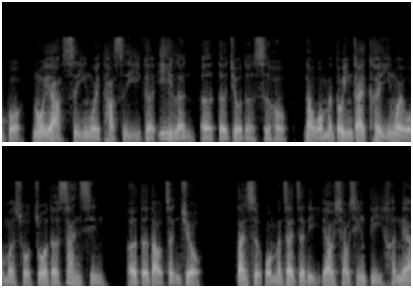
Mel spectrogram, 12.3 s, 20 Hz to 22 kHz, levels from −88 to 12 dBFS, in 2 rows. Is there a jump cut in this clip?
no; 0 cuts

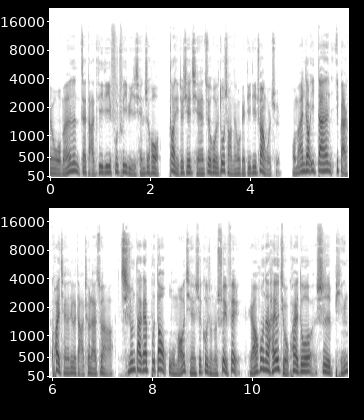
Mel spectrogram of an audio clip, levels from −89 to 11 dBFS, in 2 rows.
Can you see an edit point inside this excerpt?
yes; 2 cuts; at 7.3 s, 9.9 s

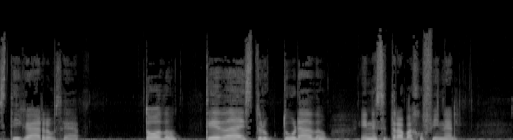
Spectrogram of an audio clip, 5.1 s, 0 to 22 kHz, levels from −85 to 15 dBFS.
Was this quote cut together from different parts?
no; 0 cuts

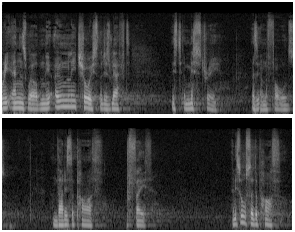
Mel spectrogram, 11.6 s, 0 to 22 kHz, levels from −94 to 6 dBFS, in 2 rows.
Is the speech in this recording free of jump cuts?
no; 4 cuts; at 2.2 s, 3.6 s, 5.2 s, 8.3 s

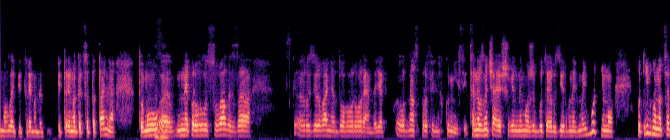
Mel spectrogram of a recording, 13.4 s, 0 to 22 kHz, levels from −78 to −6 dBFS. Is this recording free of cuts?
yes; 0 cuts

